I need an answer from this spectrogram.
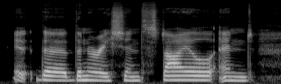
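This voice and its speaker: A woman speaks at medium pitch in a very clean recording with a silent background. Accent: German. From Germany. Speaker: book podcast co-host. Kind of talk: casual chat.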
